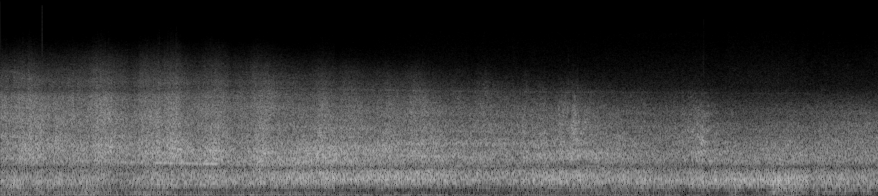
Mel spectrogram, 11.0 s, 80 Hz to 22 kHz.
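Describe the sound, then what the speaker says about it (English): A Lufthansa Boeing 747-430 roars steadily throughout during an emergency landing at Gander International Airport, a loud, broad engine rumble with no voices. "A Lufthansa Boeing 747-430 performs an emergency landing at Gander International Airport"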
